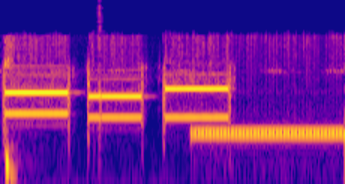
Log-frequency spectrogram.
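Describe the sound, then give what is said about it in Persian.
Telephone dialing tones sound while a radio host calls a guest: three short, clean dual-tone beeps in quick succession, then a steady lower tone that holds on alone. “بذارید باهاشون تماس بگیریم ببینیم پاسخگو هستن.”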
